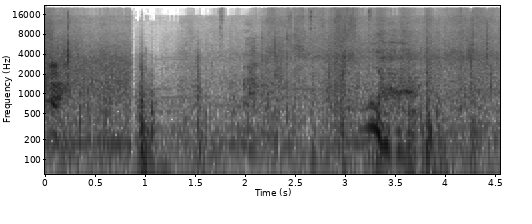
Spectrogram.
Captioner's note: door click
